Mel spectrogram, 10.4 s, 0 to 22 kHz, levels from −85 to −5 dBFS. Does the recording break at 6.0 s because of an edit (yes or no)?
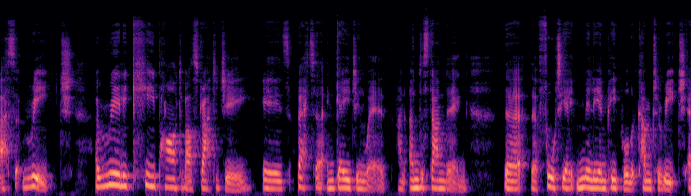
no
